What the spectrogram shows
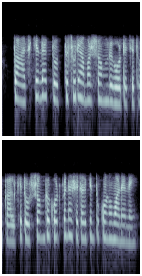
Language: Bangla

